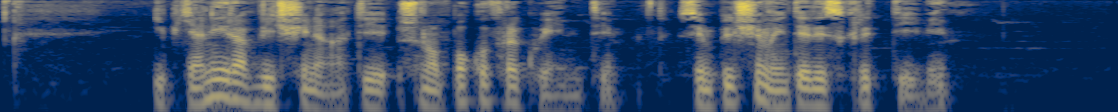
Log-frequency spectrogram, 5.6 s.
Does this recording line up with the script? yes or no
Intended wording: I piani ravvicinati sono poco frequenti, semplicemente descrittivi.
yes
